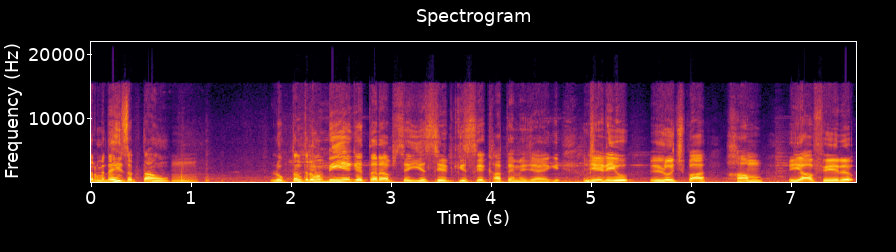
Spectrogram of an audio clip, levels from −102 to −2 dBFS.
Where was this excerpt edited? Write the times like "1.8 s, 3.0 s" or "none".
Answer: 2.3 s

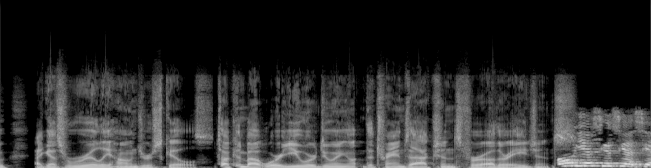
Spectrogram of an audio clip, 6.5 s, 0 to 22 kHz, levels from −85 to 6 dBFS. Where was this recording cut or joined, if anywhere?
2.0 s

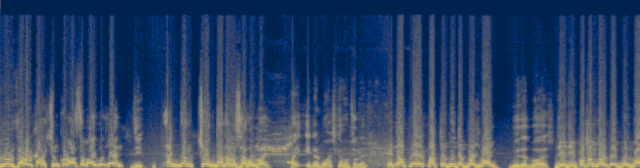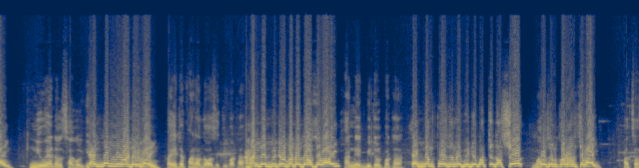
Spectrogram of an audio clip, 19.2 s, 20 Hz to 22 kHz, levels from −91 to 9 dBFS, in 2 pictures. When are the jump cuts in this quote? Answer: none

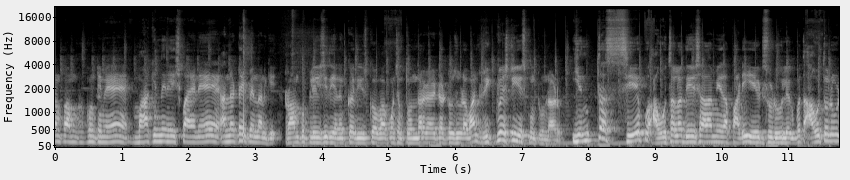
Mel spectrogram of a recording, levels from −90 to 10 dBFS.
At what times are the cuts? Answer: 3.4 s, 7.6 s

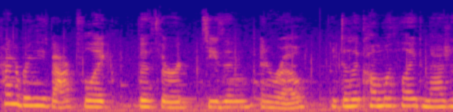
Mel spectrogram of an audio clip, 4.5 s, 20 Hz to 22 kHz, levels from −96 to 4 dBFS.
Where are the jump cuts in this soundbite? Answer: 3.2 s

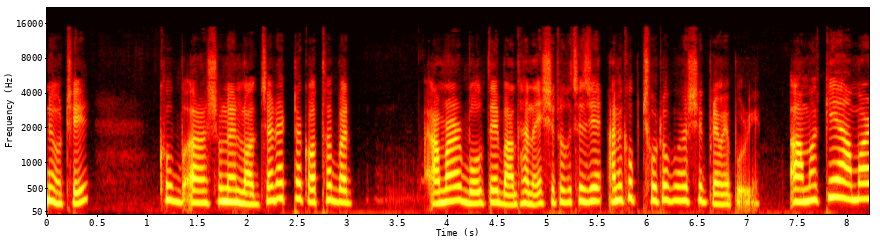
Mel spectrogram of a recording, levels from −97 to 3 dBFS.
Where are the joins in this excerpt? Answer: none

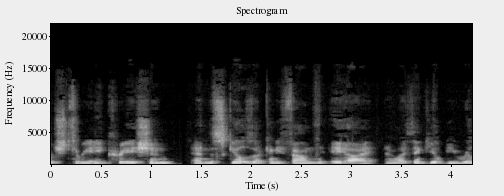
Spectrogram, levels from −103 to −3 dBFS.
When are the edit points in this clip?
3.3 s

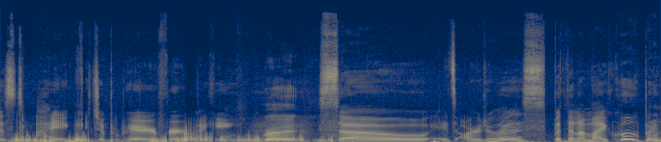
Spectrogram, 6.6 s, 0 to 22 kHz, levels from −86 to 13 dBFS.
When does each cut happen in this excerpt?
4.3 s

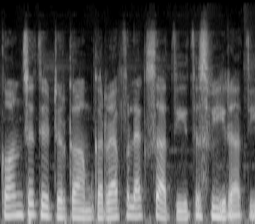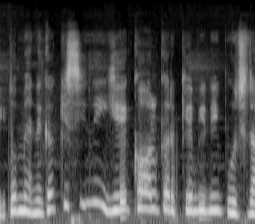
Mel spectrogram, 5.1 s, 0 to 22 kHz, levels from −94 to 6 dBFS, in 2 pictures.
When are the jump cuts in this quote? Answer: 2.5 s

